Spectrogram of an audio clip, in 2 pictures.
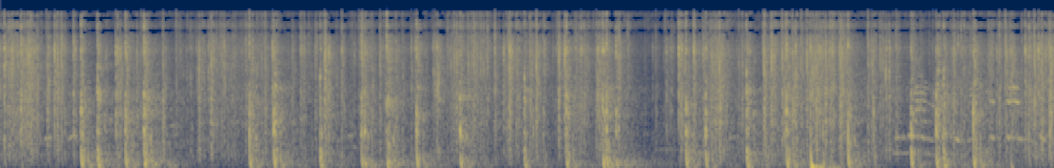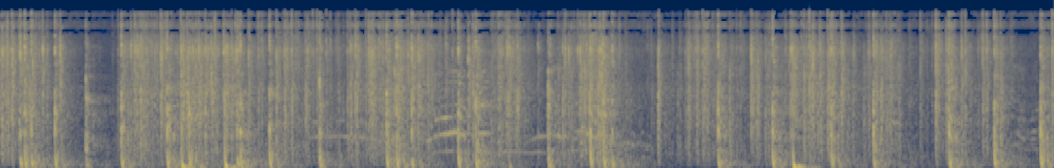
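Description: Fireworks crackle and bang loudly in rapid bursts.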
